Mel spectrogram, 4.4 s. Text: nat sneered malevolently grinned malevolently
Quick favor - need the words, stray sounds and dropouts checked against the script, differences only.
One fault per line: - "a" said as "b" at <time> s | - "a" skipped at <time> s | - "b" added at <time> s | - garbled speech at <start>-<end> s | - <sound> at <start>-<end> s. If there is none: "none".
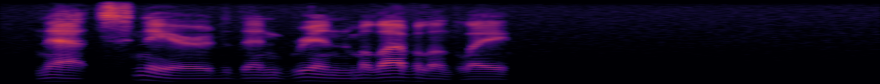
- "malevolently" said as "then" at 1.2 s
